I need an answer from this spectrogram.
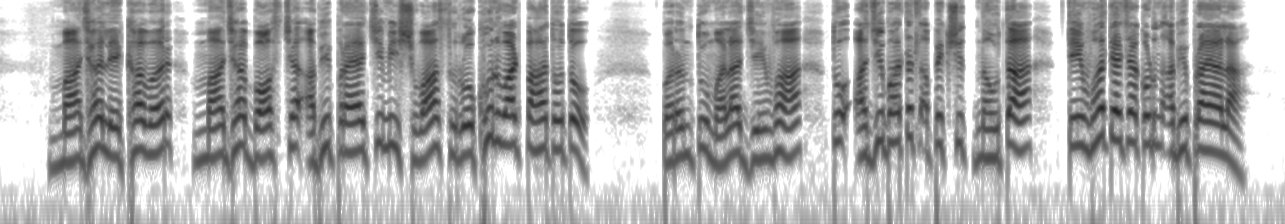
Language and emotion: Marathi, surprised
